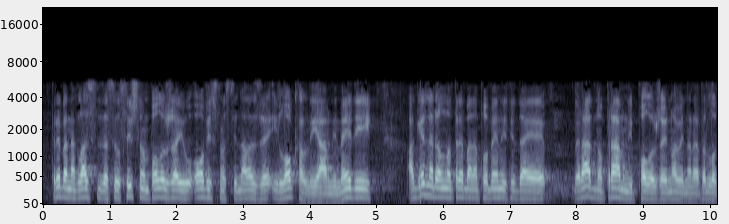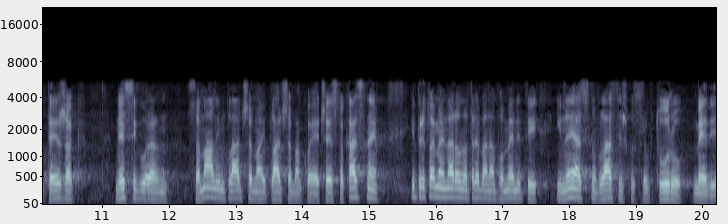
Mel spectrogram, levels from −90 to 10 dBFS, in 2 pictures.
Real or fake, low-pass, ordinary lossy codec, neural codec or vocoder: real; 5.4 kHz; none; none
